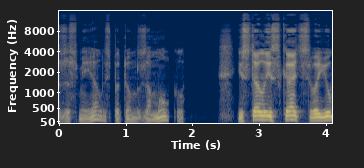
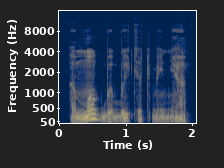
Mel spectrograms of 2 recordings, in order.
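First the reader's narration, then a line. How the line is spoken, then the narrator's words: Sad, quiet. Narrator (Russian): она отчего-то загрустила и тихо добавила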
